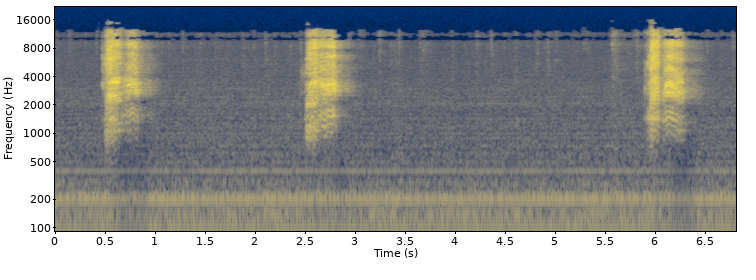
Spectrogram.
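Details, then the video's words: Three loud, raspy parrot screams, each a doubled squawk of about half a second, spaced roughly two and a half to three seconds apart over a constant low hum. "PARROT SCREAMING TOO LOUD | PARROT SCREAMING SOUNDS"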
